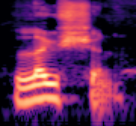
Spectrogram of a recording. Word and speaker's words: lotion: Lotion. Lotion. So you can see there the second syllable, shun. Lotion. Lotion. If you are going to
